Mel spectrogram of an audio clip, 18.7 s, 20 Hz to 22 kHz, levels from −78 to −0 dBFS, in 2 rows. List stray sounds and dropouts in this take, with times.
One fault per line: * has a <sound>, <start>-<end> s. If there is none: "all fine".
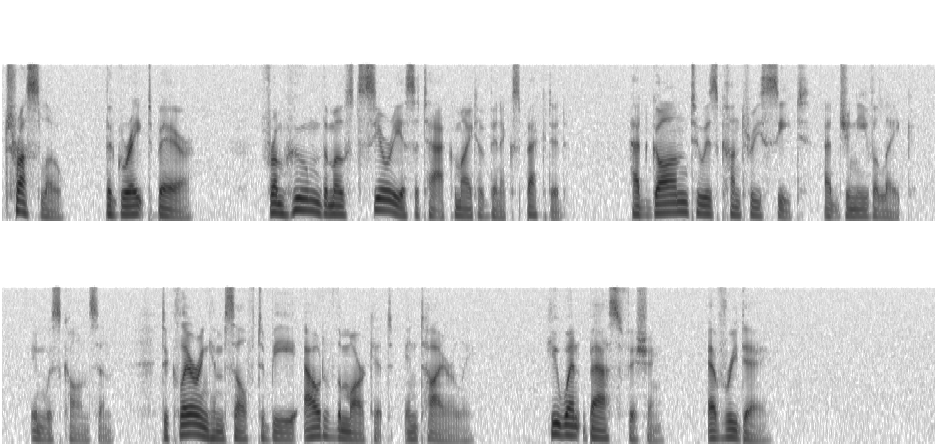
all fine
